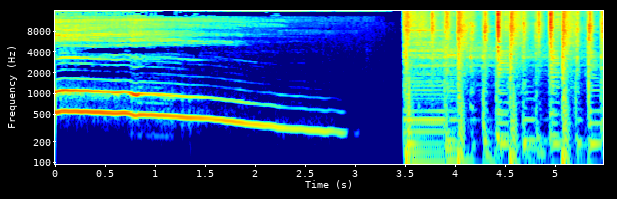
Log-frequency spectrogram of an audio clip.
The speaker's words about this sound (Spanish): El hombre lobo. ¡Aú!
